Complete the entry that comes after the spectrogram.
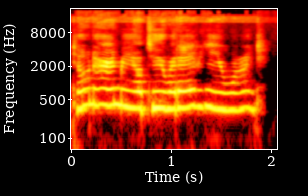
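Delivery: high-pitched, hammed-up begging; mock frightened plea. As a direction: plead up high as if fearing for your life. Acting out frightened plea from choices.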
